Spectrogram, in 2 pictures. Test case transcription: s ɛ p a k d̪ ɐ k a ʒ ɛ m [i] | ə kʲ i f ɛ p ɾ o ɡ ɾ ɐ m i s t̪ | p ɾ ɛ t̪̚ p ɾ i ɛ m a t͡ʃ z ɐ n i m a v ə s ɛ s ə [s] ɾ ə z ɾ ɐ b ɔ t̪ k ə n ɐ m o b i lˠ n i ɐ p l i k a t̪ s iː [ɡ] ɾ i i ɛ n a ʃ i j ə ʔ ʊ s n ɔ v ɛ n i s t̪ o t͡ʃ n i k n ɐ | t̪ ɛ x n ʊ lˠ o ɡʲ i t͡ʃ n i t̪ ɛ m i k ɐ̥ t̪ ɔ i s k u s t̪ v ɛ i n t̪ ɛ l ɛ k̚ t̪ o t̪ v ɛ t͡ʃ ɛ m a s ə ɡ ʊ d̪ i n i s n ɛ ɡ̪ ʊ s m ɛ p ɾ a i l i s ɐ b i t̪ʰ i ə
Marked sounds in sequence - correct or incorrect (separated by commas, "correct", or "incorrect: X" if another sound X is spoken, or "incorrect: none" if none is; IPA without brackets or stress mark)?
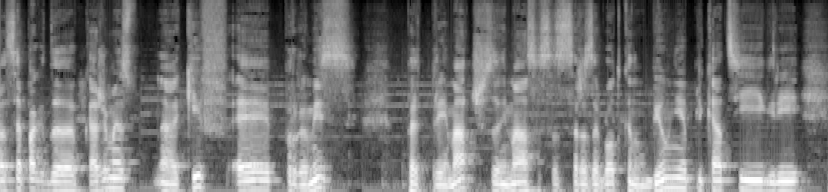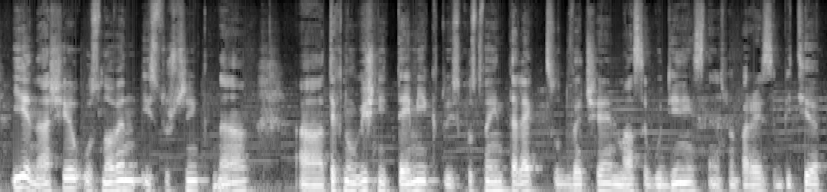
incorrect: ɛ, correct, correct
